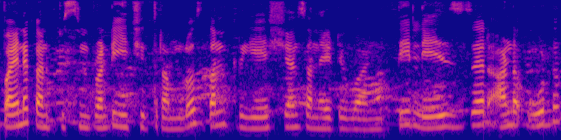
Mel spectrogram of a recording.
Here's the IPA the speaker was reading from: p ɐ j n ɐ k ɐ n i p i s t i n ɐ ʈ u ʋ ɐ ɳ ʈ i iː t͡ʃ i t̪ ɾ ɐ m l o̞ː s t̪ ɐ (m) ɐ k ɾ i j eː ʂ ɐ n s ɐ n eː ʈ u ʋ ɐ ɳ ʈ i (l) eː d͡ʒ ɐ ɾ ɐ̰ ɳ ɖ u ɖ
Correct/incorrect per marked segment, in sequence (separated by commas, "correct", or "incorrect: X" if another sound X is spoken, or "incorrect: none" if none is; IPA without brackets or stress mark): incorrect: n, correct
